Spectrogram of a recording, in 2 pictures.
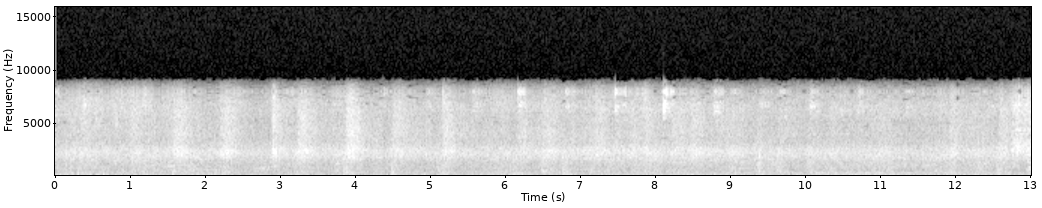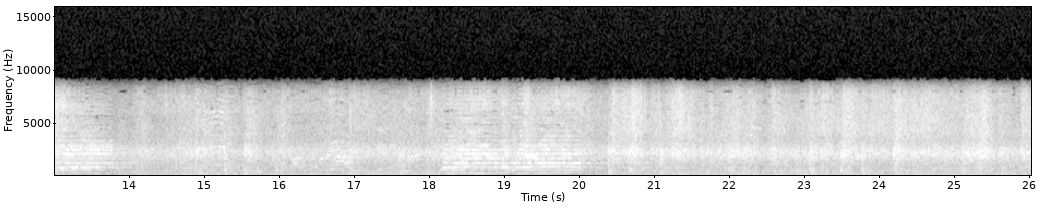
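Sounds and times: rail joint clicks: 0:00.0 - 0:26.0
train wheels rumbling on rails: 0:00.0 - 0:26.0
train horn: 0:12.8 - 0:14.3, 0:18.1 - 0:20.8.

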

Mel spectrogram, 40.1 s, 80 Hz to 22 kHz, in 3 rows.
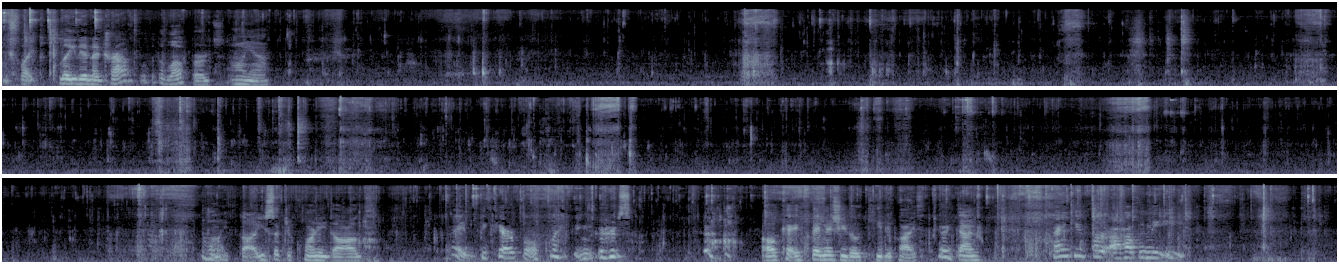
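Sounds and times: dogs crunching corn cob: 0:00.0 - 0:40.0.

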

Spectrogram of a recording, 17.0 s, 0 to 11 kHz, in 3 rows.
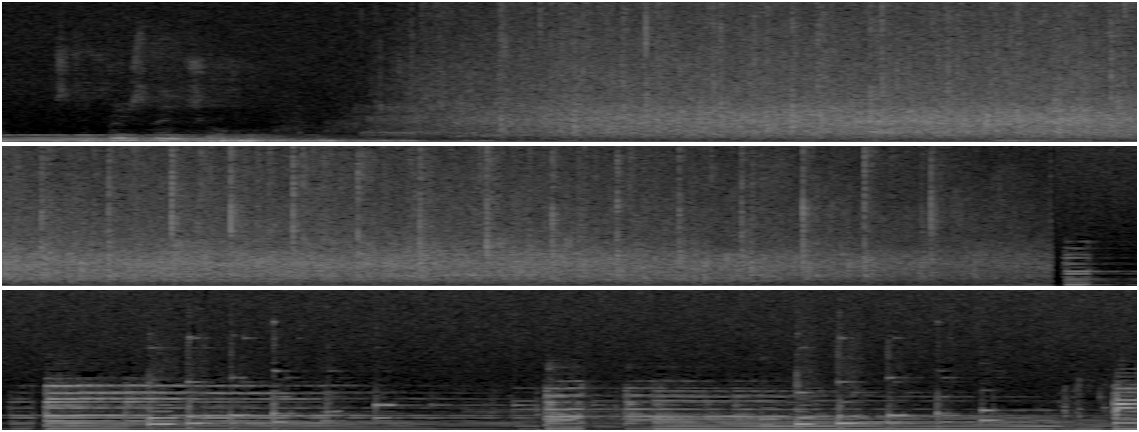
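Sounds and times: audience applauding: 0:01.8 - 0:11.0.

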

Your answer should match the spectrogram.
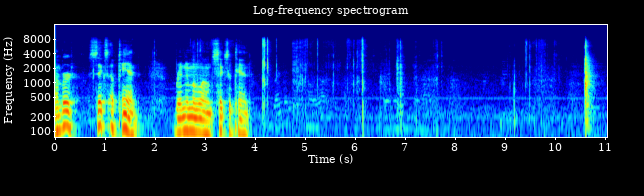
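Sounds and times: rustle of card and plastic: 0:04.1 - 0:07.8, 0:09.1 - 0:10.2.

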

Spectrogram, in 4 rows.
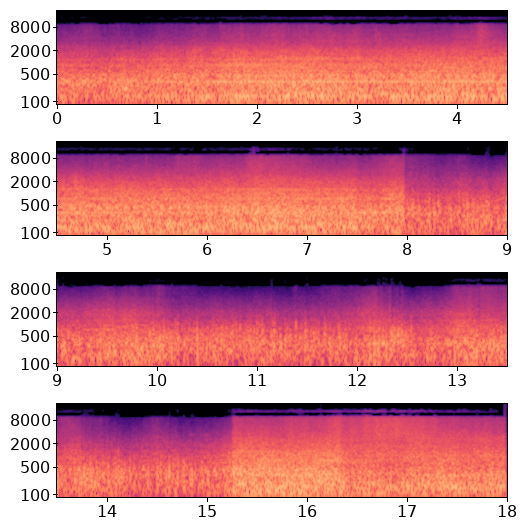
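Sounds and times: water rushing along hull: 0:00.0 - 0:18.0
wind buffeting microphone: 0:00.0 - 0:18.0.

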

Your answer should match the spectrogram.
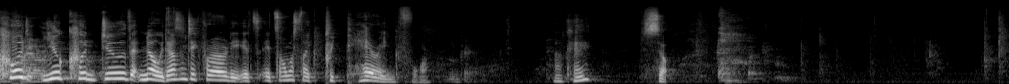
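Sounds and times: person coughing: 0:07.2 - 0:08.0.

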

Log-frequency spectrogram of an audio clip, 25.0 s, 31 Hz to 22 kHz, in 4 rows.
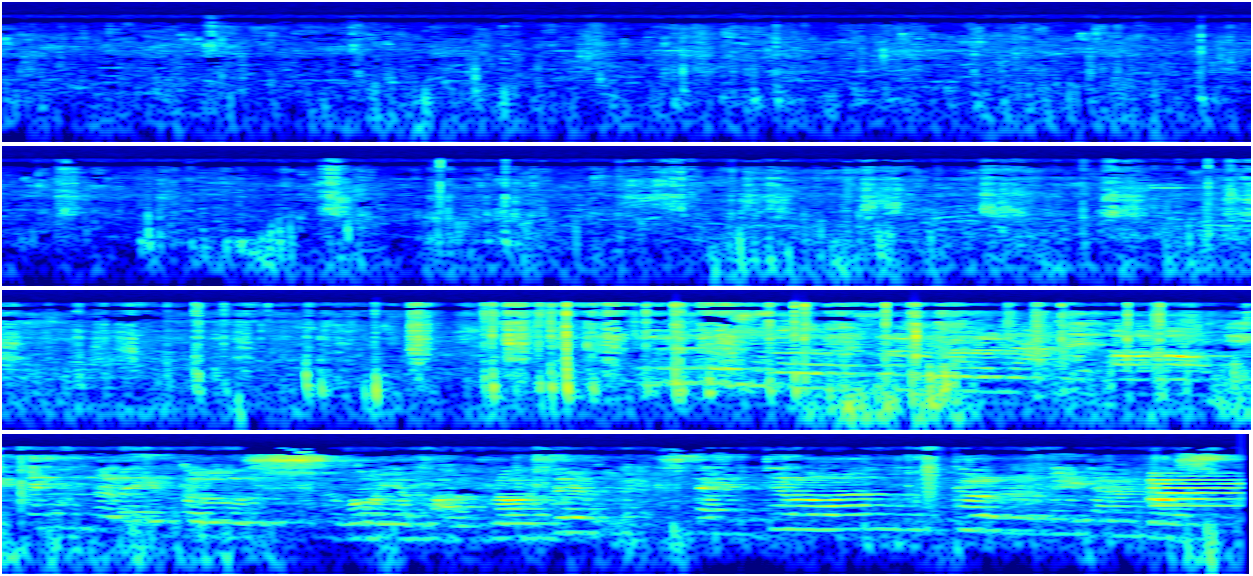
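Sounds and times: horse hoofbeats on sand: 0:00.0 - 0:24.9.

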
